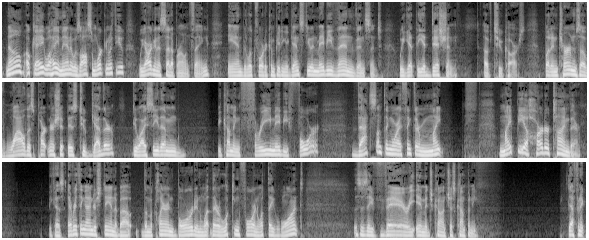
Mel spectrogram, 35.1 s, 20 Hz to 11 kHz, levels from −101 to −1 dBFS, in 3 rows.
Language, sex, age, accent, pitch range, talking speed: English, male, 50-69, American, 105-130 Hz, 160 wpm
